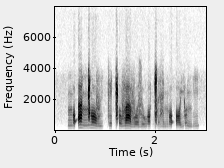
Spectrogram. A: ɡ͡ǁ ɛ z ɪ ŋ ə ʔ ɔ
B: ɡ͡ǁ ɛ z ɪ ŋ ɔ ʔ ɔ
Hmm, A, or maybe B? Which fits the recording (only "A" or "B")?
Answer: B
